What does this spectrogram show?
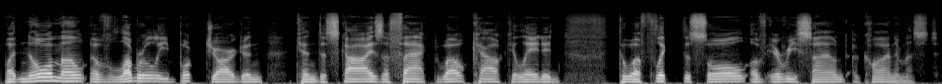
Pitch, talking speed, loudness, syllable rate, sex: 120 Hz, 135 wpm, -18 LUFS, 4.4 syllables/s, male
